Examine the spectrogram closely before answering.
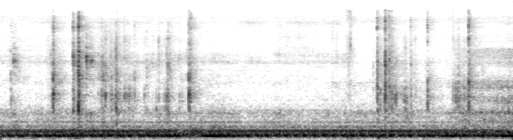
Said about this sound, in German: Spielst du über Tastatur und deine Tasten sind so laut oder sortierst du gerade nebenbei Erdnüsse in einer Metallschale? Das klappert ja wie die Mühle am rauschenden Bach hier.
